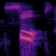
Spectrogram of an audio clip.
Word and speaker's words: Seipps: Can you kind of start by telling us, I mean, Conrad Seipps, and again, this is spelled S-E-I, P-P-S. I think that's the German thing where you pronounce the second vowel, not Seipps. – You're exactly right. And that's something that we have been helping people remember by thinking, Seipps, it's your type. Because the Germans do pronounce E-I as I instead of E like we would in America.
